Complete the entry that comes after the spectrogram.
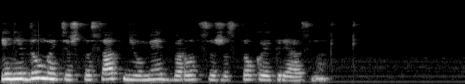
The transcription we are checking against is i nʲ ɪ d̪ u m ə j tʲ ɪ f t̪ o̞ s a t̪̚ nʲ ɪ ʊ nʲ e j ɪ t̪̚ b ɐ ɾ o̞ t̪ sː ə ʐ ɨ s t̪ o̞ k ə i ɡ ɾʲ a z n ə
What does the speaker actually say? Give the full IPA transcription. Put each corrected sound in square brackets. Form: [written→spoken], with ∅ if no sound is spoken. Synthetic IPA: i nʲ ɪ d̪ u m ə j tʲ ɪ [f→ʂ] t̪ o̞ s a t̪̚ nʲ ɪ ʊ [nʲ→mʲ] e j ɪ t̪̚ b ɐ ɾ o̞ t̪ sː ə ʐ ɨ s t̪ o̞ k ə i ɡ ɾʲ a z n ə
